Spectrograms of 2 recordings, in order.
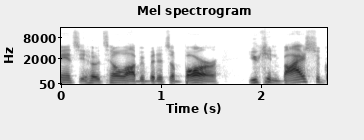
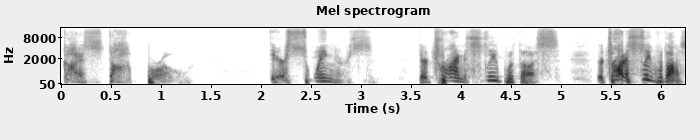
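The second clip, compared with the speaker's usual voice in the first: put-on whisper, pitched higher; 5 semitones higher than usual. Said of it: "He's whispering it while I'm talking".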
